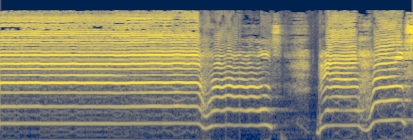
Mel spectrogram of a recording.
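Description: A woman singing unaccompanied in Spanish, holding one long, steady note for about two seconds, then a shorter note. After a brief break she starts a new phrase with sliding pitch.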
